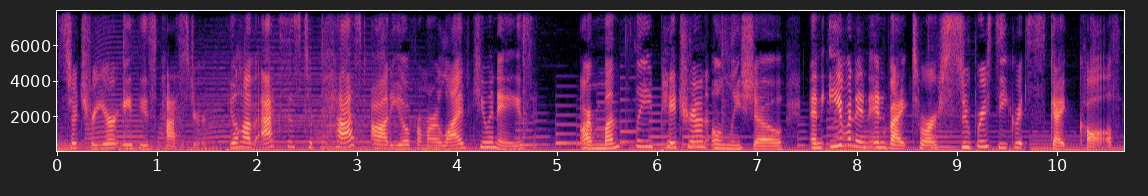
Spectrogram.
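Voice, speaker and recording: A woman who produces and co-hosts a podcast, speaking conversationally to listeners and her co-host. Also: fairly high pitch. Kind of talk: casual chat and listener announcements.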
